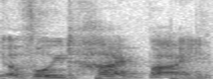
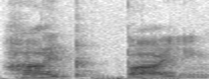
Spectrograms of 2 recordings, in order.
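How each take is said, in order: First: The P is dropped, sounding like 'high buying'. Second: The P in 'hype' is clearly pronounced. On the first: The speaker calls it wrong. "I can't pronounce the P in hype, so it just sounds like I'm saying high buying" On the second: The speaker calls it right. "okay, I got it"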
